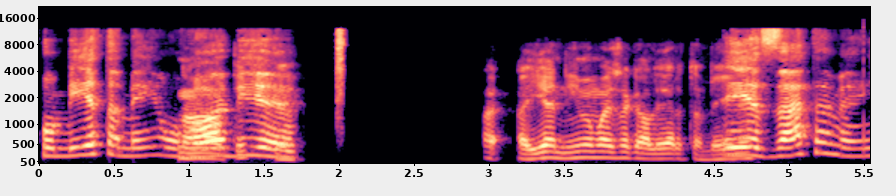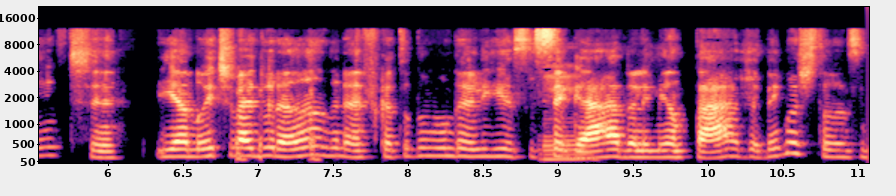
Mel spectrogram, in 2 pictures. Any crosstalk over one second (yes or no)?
no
